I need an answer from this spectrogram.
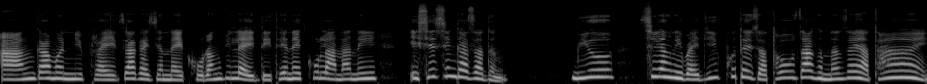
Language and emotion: Bodo, fearful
